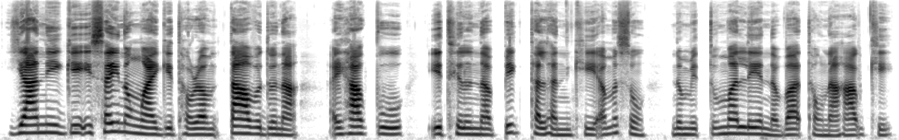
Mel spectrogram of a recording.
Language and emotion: Manipuri, happy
